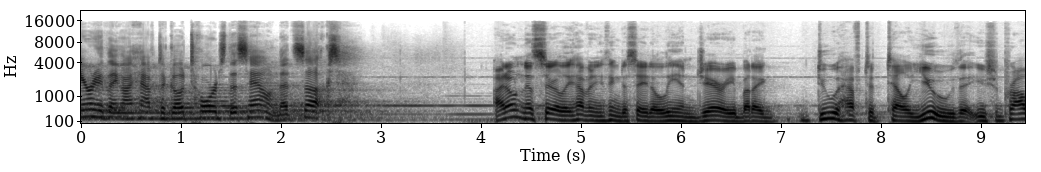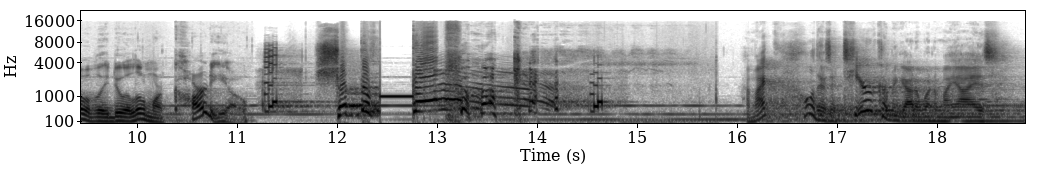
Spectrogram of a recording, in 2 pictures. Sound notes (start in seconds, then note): 12.4 beep; 12.9 laughing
